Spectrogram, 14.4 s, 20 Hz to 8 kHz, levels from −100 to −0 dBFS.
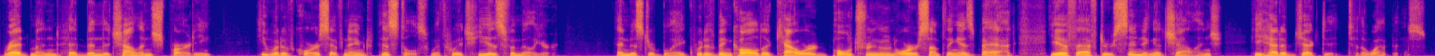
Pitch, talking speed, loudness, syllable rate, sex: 120 Hz, 180 wpm, -22 LUFS, 5.1 syllables/s, male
